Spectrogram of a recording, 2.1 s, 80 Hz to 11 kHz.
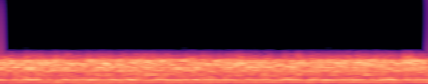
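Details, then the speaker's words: Homemade scooter with a new cheap small engine, last warm-up period: harsh, high, chainsaw-like buzz holds steady through a short 100% full-throttle burst; loud buzzing, cause unclear. "this is her last warmup period so I'm giving her little initial burst of 100%"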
